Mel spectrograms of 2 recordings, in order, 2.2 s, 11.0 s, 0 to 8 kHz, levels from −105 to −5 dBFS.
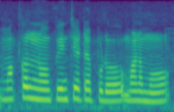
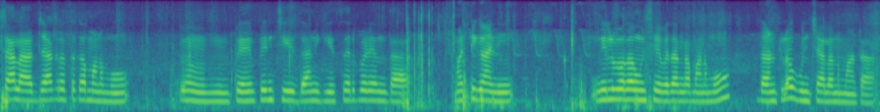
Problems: background sounds at intervals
